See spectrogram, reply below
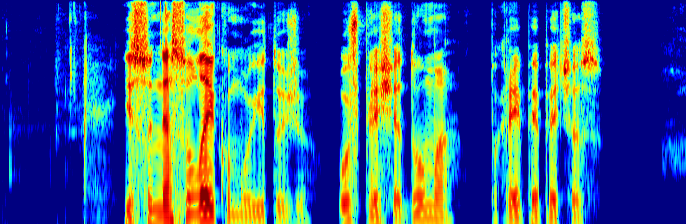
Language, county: Lithuanian, Alytus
